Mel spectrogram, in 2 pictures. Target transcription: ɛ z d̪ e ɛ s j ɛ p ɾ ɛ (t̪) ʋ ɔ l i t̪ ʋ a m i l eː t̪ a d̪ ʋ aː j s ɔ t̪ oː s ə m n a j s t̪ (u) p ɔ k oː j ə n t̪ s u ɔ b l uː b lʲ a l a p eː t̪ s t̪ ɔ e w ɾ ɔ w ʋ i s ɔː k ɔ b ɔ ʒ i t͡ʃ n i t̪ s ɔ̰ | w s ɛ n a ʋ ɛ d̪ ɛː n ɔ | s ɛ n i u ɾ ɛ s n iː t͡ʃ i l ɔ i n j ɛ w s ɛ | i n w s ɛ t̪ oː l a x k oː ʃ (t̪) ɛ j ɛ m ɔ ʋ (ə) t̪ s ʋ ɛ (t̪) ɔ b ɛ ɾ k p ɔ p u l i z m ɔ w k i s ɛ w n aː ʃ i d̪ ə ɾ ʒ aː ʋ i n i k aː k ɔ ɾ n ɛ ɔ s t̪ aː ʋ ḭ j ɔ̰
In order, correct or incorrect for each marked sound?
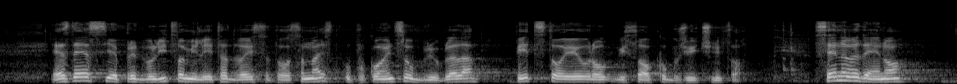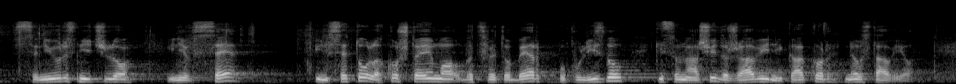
incorrect: d̪, correct, correct, correct, correct

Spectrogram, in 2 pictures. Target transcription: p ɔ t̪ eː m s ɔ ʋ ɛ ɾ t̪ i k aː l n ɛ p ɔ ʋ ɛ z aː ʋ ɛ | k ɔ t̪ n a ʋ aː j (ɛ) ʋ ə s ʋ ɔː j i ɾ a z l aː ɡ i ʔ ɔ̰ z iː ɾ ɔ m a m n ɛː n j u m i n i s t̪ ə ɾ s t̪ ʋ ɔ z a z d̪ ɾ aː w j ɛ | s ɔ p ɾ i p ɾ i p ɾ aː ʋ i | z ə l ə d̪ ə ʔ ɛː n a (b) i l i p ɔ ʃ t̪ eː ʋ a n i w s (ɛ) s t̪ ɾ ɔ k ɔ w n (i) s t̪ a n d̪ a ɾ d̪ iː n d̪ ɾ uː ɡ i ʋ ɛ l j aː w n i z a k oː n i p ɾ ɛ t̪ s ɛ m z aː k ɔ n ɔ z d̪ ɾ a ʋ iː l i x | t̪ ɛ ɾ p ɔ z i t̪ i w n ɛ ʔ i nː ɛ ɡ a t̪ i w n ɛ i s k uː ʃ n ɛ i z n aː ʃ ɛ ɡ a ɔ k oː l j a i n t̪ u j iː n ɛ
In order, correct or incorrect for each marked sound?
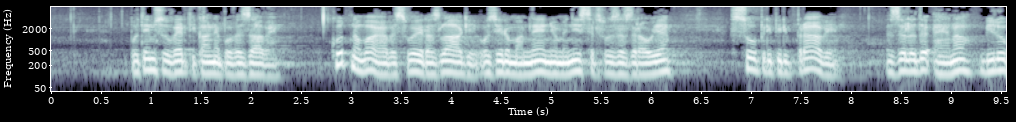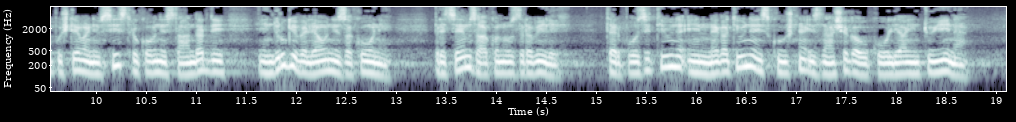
incorrect: a, correct, incorrect: i, correct

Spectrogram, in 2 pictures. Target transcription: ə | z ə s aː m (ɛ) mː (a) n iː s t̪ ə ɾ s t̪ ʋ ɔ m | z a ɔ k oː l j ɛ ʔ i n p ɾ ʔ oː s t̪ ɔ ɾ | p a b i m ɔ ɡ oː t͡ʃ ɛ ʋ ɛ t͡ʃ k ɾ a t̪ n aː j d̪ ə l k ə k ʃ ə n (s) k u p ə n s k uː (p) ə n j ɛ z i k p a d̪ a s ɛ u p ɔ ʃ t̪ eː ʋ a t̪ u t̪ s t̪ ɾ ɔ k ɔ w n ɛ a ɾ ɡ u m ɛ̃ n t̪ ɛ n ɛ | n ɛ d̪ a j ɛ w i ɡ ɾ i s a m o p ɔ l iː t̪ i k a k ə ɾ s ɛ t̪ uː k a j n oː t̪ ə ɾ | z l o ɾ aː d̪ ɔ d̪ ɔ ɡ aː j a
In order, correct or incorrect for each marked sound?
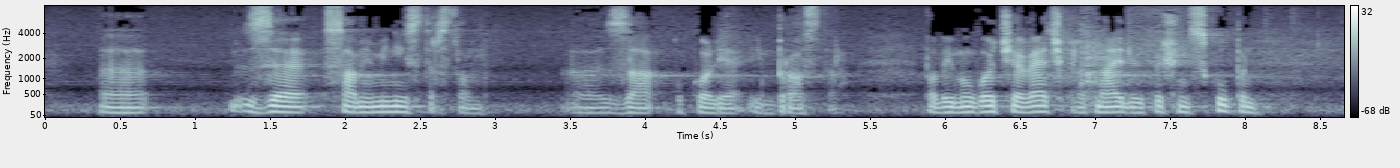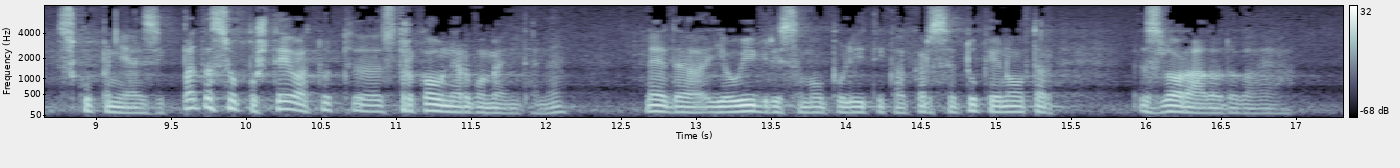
incorrect: i, incorrect: i, correct, correct

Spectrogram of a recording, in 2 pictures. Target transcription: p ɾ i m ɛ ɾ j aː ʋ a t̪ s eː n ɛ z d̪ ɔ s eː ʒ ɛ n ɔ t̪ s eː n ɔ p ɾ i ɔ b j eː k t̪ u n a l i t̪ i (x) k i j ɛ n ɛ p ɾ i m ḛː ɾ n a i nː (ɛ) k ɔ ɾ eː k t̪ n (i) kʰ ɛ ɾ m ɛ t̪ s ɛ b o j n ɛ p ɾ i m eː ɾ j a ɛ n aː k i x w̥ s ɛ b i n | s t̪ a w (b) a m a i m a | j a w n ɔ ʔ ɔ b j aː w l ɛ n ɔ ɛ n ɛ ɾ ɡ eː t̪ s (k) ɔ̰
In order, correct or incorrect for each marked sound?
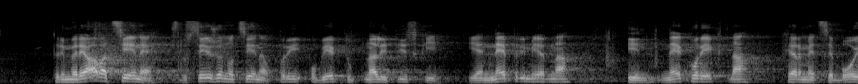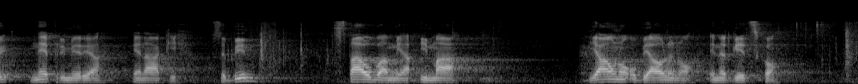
incorrect: s, correct, incorrect: a, correct, correct

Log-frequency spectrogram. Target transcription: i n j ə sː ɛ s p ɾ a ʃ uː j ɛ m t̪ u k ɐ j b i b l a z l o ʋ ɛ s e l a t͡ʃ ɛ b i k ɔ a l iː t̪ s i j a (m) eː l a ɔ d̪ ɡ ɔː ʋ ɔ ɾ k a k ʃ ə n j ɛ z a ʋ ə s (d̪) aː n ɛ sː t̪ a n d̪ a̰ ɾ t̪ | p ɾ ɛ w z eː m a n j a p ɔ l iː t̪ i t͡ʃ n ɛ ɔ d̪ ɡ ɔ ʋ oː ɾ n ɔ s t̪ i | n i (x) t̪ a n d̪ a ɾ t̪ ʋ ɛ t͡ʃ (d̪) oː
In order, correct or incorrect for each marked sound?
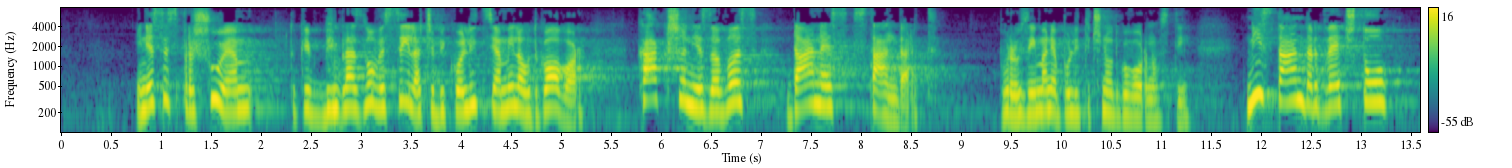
correct, correct, incorrect: s, incorrect: t̪

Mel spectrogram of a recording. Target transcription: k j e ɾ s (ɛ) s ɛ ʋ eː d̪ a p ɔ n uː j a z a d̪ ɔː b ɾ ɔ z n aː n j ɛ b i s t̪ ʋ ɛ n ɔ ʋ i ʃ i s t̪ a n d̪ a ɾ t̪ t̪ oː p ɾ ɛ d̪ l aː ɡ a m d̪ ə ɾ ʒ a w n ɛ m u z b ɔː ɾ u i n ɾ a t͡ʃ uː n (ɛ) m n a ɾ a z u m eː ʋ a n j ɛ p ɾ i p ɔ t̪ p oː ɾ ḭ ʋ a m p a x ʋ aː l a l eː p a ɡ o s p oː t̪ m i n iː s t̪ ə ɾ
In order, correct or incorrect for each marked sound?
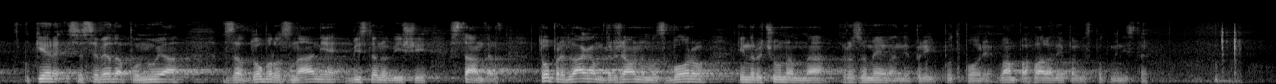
correct, incorrect: a

